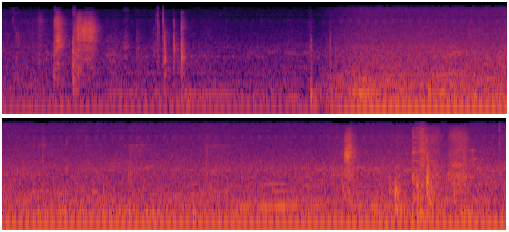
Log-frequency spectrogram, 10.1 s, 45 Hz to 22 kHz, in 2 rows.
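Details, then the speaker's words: HVAC transformer crackling with scattered snaps and pops inside over a steady low hum, drawing 7 amps, overloaded by a shorted load. The transformer was not allowed to run until it failed. "Okay, I can hear it kind of snap, crackling, and popping inside there."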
